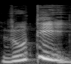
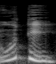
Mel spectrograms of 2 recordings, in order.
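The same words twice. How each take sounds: First: Said in the usual way. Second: Put-on উটি with the র dropped, the way the child says রুটি; child's mispronunciation. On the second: Shown as a demonstration. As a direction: say উটি the toddler's way, without the r. (রুটিকে শিশুর মতো উটি বলা, র ছাড়া) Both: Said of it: "উটি বলে".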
